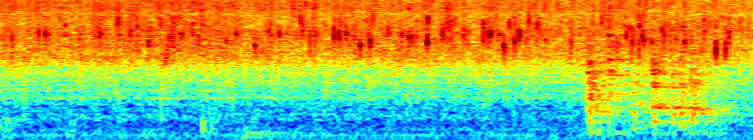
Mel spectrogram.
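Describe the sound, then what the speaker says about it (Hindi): Onions frying in a pan with ginger garlic paste for matar pulao, a steady broadband sizzle throughout, with a brief stirring scrape near the end adding a louder burst of crackle. "अब हम इन्हें थोड़ी देर के लिए और फ्राई करेंगे और प्याज को सुनहरी कलर का कर लेंगे"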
